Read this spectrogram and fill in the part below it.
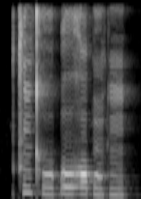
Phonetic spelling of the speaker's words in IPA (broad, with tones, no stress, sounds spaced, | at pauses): t͡s ĩ˦ kʰ uː˨ ɓ oː˦ ɣ ɔ˦ p ũ˨ k ĩ˨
